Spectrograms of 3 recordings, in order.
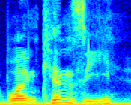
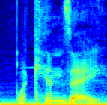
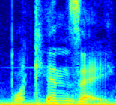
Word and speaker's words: Bleckenz: That'll bring up Art Turo Blankenzy. Bleckenz. Sorry. And I apologize. I found out before the game that I had been saying it wrong all along. It's Bleckenz.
